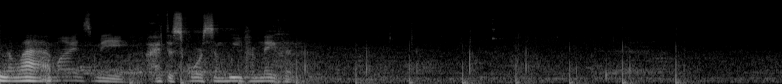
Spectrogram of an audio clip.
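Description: Footsteps tap on a hard floor at an even pace.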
